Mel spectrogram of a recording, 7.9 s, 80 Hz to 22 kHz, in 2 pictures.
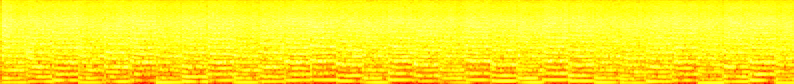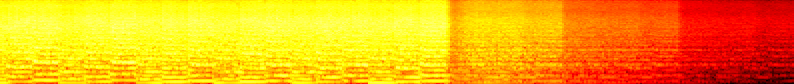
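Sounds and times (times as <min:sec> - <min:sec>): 
lead music loop in F sharp minor: 0:00.0 - 0:06.3.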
